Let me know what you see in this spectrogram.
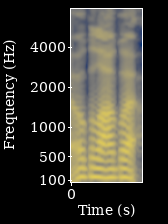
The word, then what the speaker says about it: Ogallala: Ogallala Aquifer.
